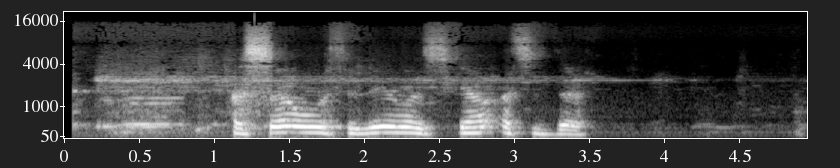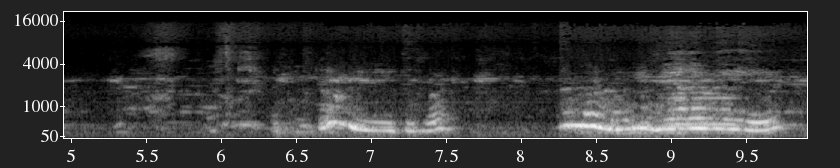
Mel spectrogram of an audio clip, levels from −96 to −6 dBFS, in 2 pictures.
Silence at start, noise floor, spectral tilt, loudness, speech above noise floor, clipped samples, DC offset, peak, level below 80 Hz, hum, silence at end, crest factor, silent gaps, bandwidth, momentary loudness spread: 0.05 s; -56 dBFS; -5 dB/octave; -15 LUFS; 43 dB; under 0.1%; under 0.1%; 0 dBFS; -54 dBFS; none; 0.15 s; 18 dB; none; 14 kHz; 20 LU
